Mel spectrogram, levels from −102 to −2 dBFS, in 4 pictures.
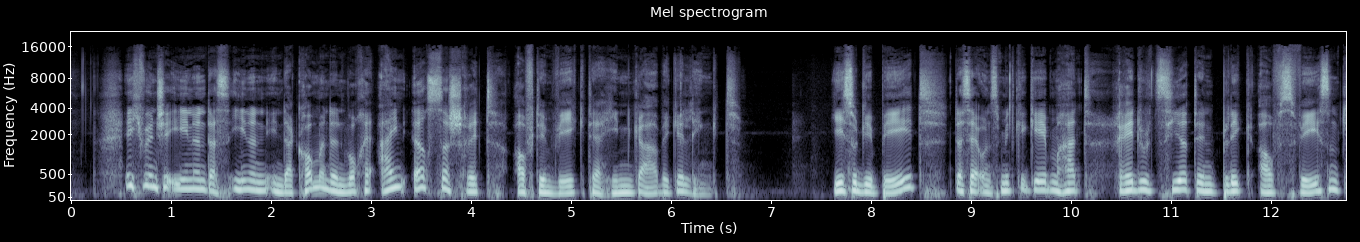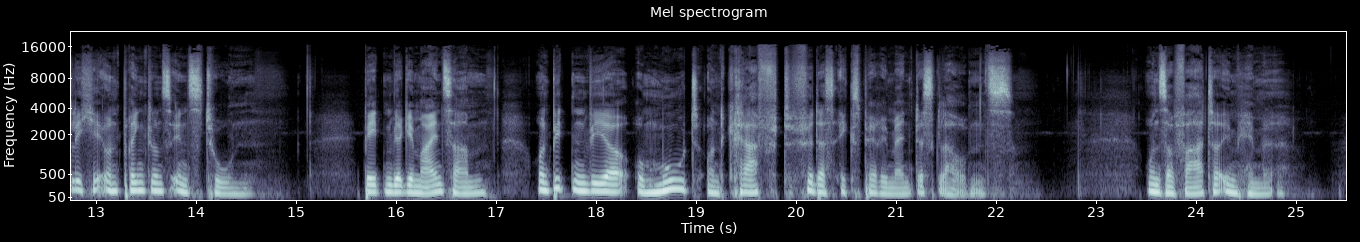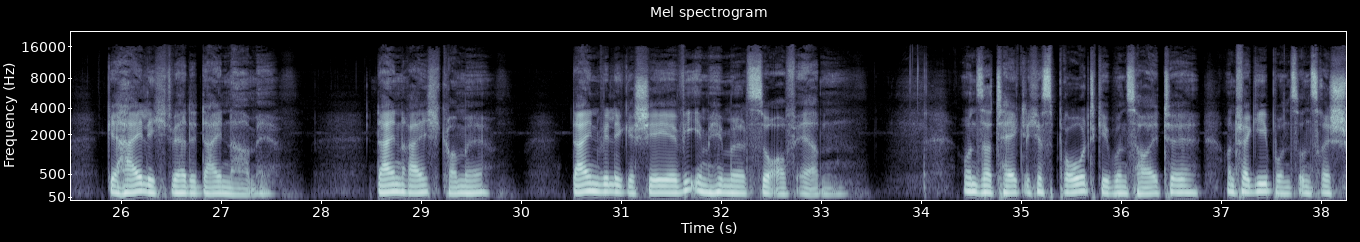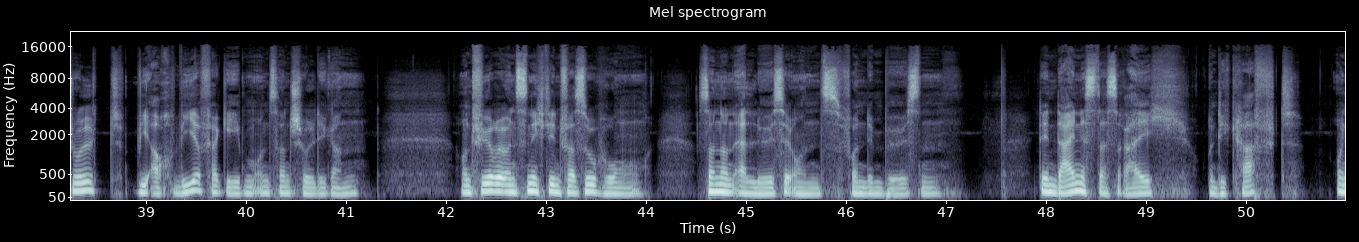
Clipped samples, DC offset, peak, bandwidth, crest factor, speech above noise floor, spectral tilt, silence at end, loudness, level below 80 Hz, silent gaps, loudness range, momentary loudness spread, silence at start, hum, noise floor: under 0.1%; under 0.1%; -2 dBFS; 16 kHz; 22 dB; 43 dB; -5 dB/octave; 0 s; -23 LUFS; -52 dBFS; none; 4 LU; 12 LU; 0.3 s; none; -66 dBFS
